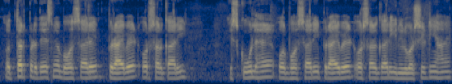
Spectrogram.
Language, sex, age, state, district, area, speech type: Urdu, male, 30-45, Uttar Pradesh, Aligarh, urban, spontaneous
